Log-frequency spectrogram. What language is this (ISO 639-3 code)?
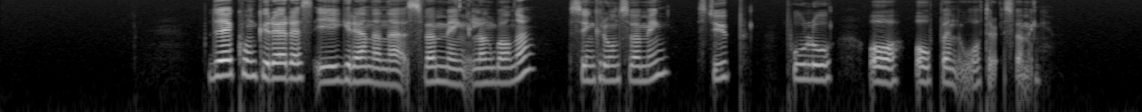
nor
